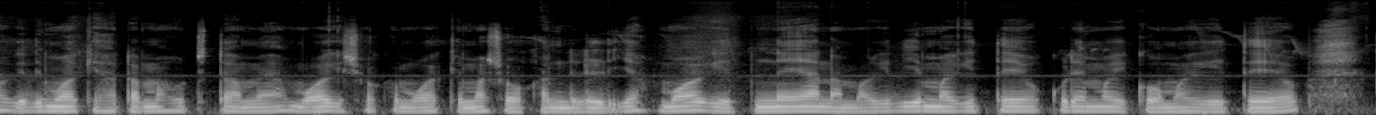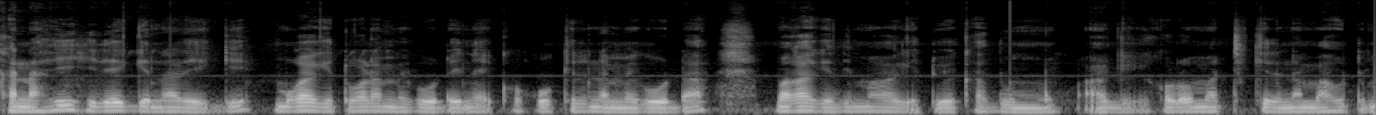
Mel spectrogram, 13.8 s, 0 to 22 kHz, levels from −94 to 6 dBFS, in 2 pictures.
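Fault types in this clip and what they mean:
Bit error spike: a single bit flipped in memory or on a digital link, throwing one sample, or a very short run of samples, off by a power of two before the signal snaps back. In this speech clip it sounds like a sharp, broadband tick with no relation to the speech: one at 7.74 s, just after "hihi rĩngĩ na", peaking around -34 dBFS, and a louder one at 11.94 s, around -22 dBFS.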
